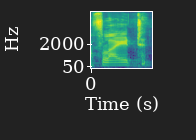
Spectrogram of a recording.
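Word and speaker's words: flight: इस चौथे रूल्स के अकॉर्डिंग क्या है देखिए, इसमें लिखा है कि आई ई यानी आई और ई या ई आई इनमें से कोई भी एक और उसके बाद जी एच आए तो जी का उच्चारण यानी प्रोनाउंस नहीं करते, यानी पढ़ते ही नहीं है। जैसे वर्ड आया फ्लाइट, एफ एल आई जी एच टी यानी फ़्लाइट, इसमें जो है ये आई आया है जी से पहले, ऐसे करके ई आई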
